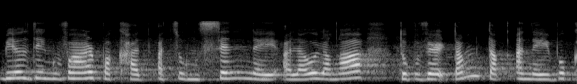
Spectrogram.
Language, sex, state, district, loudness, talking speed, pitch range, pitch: Mizo, female, Mizoram, Aizawl, -17 LUFS, 175 wpm, 245-280 Hz, 260 Hz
